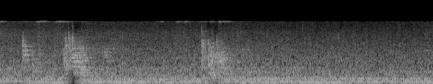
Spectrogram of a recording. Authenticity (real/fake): real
